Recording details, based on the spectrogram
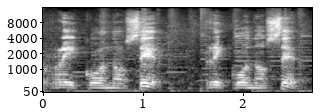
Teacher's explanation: si te das cuenta tiene la mayor fuerza de voz en la última sílaba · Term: sílaba tónica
